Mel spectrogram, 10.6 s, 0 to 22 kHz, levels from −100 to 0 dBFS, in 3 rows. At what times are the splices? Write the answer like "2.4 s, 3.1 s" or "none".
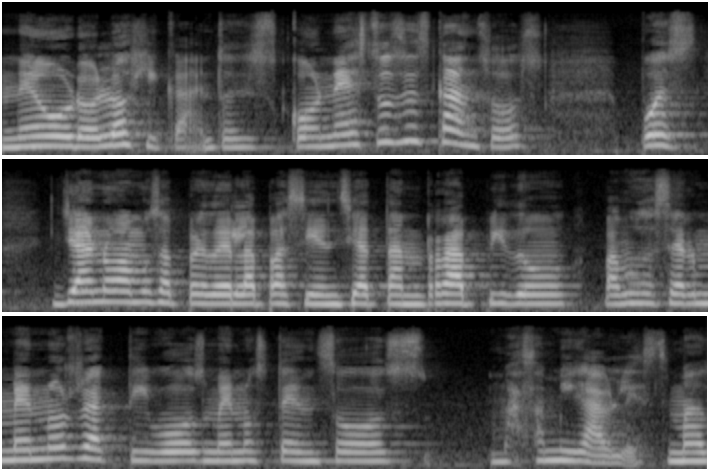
6.4 s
